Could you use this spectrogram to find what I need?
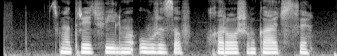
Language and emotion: Russian, neutral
